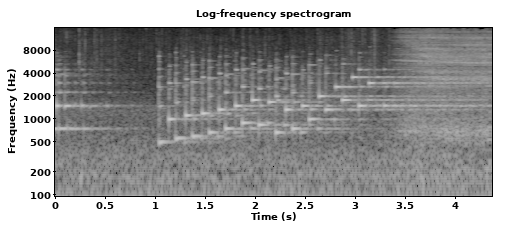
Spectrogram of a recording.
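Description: A chime-like melody plays in quick rising notes.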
